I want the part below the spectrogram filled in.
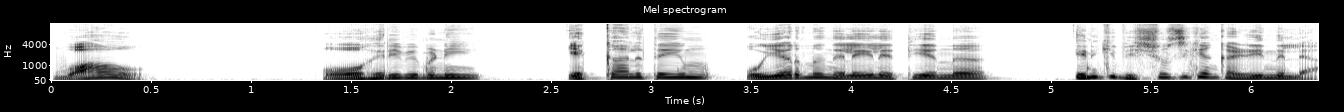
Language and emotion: Malayalam, surprised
